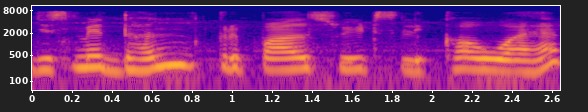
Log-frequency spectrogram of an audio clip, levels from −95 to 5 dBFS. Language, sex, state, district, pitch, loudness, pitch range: Hindi, female, Uttar Pradesh, Deoria, 215 Hz, -23 LUFS, 205-230 Hz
